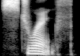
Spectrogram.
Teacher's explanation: Your mouth starts with the onset, navigating three whole consonants, the s, t, and r sounds. Then boom, it hits the nucleus, that e vowel, the core of the word.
